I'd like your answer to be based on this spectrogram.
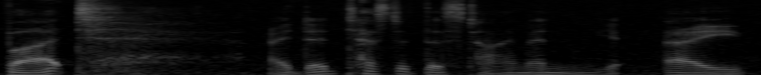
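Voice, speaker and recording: A man narrating a casual, unscripted software tutorial, halting and thinking aloud as he goes. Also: low voice. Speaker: tutorial presenter. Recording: faint hiss and mouse clicks.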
